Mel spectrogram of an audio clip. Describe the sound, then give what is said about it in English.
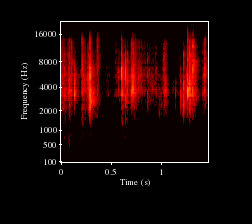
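Crisp crinkling and crackling of a twenty paper money bill being crumpled into a little ball, several bursts in quick irregular succession with short pauses between. “You're crumpling it up into a little ball and you're going to throw it at me and not even hit me with it.”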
